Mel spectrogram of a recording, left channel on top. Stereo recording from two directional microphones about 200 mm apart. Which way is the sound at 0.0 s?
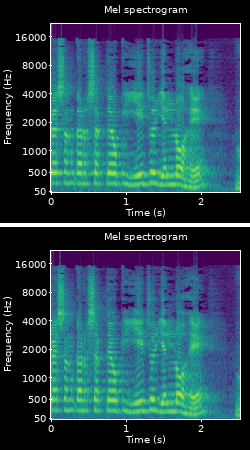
20° right (ahead or behind).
